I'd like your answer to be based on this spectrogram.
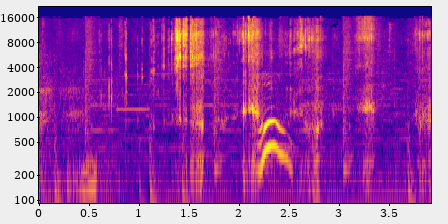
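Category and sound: food or drink, crunching potato chips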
